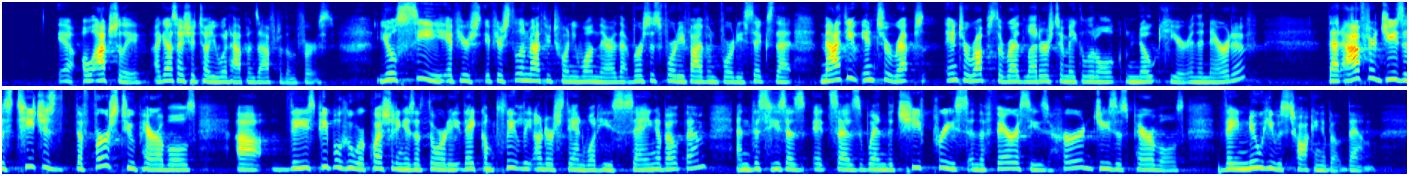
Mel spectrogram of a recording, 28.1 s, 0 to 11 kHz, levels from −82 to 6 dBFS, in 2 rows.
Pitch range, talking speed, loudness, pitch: 195-235 Hz, 200 wpm, -25 LUFS, 210 Hz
